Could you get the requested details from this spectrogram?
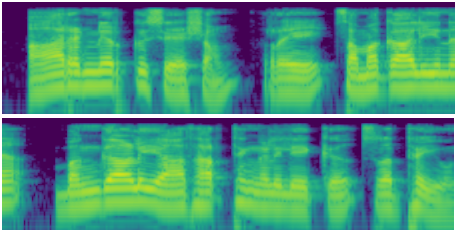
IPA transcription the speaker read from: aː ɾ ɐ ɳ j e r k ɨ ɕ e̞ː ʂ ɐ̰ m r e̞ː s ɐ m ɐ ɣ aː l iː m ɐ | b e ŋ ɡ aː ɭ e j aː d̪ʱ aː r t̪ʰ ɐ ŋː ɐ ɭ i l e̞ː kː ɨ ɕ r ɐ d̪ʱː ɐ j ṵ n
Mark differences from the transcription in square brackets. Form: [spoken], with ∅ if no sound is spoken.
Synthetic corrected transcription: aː ɾ ɐ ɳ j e r k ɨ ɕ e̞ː ʂ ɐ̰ m r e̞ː s ɐ m ɐ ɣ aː l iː [n] ɐ | b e ŋ ɡ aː ɭ [i] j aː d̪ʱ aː r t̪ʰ ɐ ŋː ɐ ɭ i l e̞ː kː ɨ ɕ r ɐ d̪ʱː ɐ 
